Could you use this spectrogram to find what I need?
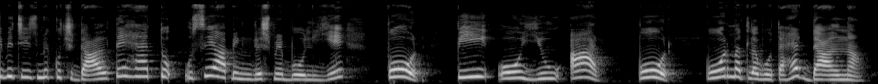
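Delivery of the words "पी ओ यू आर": slow spelling. Shown as a demonstration. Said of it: "teacher spells the word".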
